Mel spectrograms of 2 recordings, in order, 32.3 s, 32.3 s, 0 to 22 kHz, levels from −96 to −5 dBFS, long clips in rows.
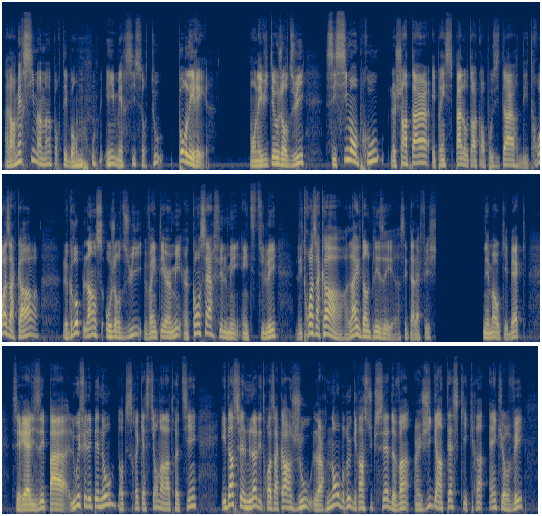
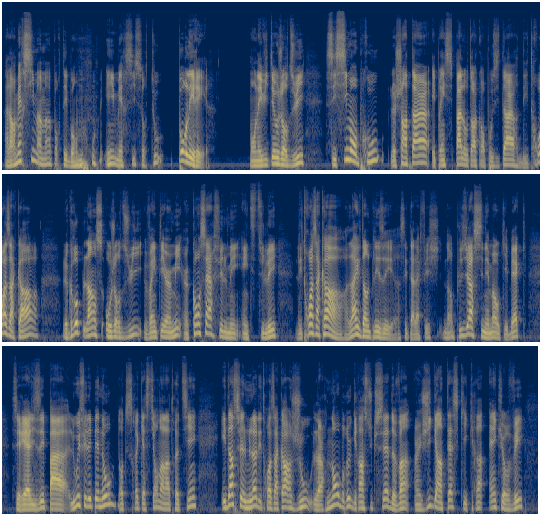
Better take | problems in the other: second | audio cutting out; at 19 s for 1 s

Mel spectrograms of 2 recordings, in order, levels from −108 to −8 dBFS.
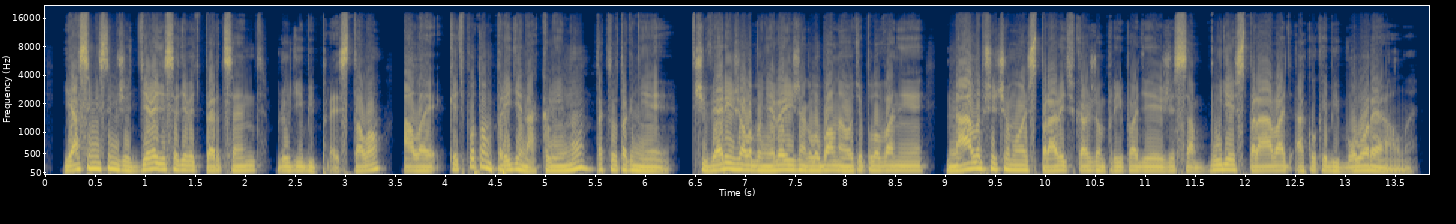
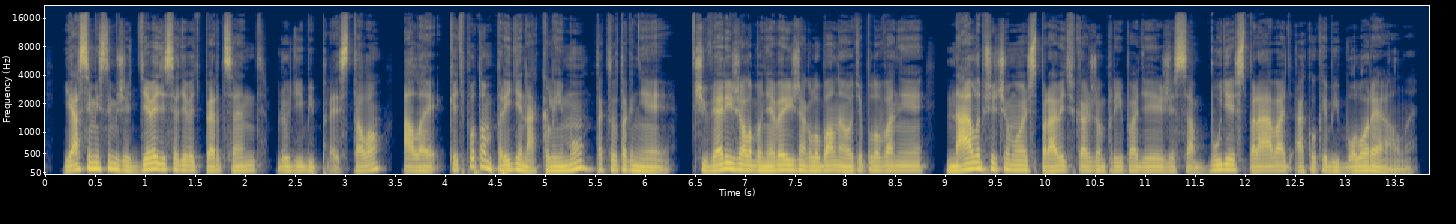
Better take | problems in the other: second | distortion; slight; 17% of the sound clipped

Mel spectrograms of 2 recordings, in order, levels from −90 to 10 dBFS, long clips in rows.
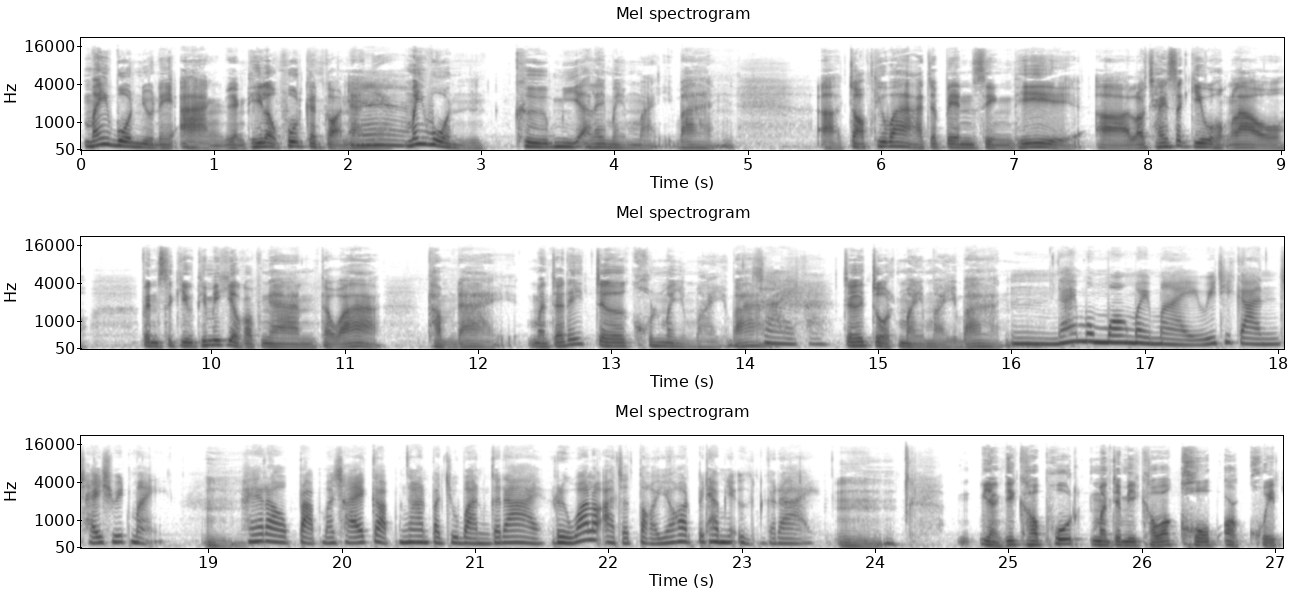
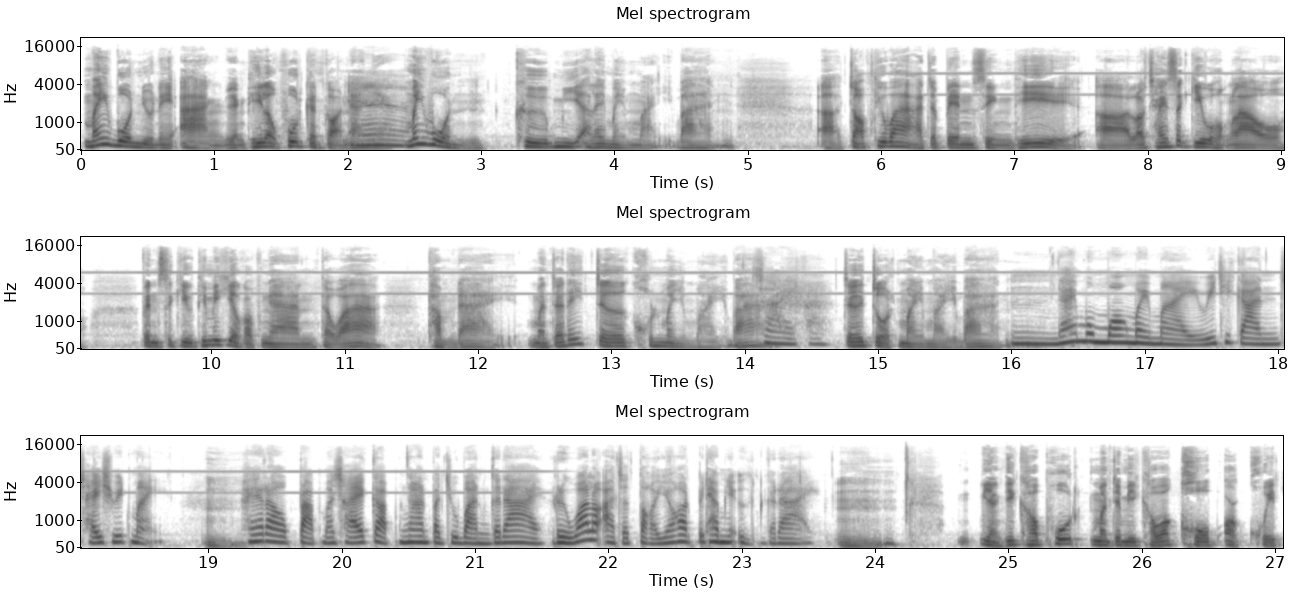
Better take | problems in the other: first | high-pitched whine; noticeable; from 6 to 22 s; 6 kHz, 20 dB below the speech

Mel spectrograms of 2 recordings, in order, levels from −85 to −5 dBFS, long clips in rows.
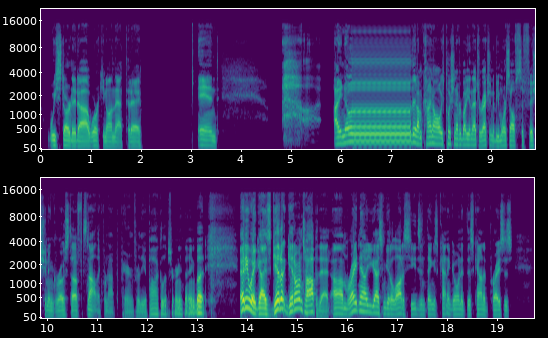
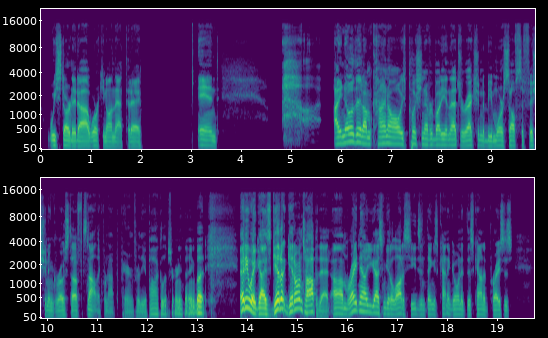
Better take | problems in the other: second | audio freezing; at 6 s for 1 s

